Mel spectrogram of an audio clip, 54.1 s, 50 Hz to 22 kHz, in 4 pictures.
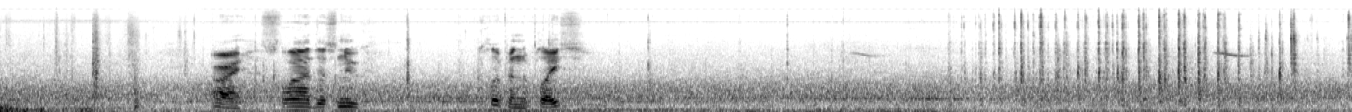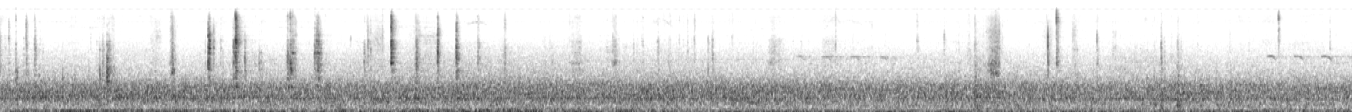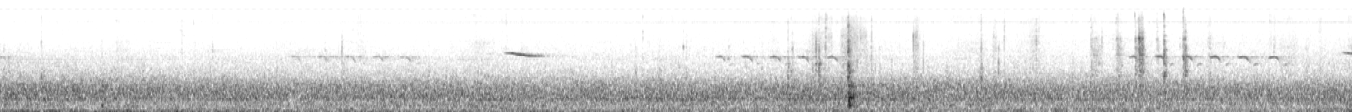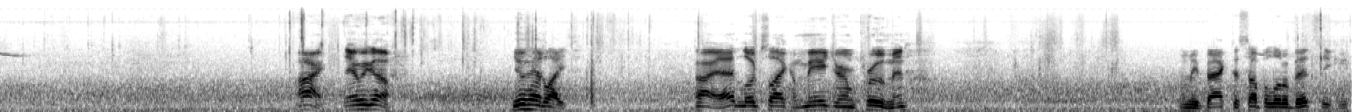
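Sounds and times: bird chirps: 8.4 - 8.9, 12.0 - 12.7, 32.1 - 32.6, 38.2 - 41.0.

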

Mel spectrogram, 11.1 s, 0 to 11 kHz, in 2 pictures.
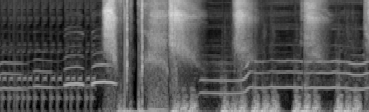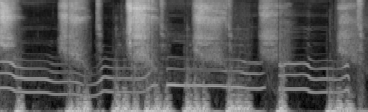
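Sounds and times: beatboxed drum beat: 0.0 - 11.0.

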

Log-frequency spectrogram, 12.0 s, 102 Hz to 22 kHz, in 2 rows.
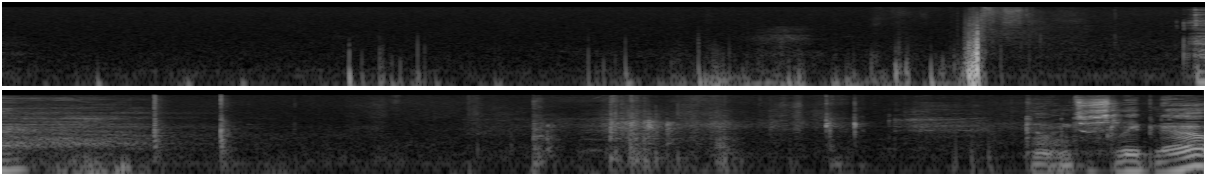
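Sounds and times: phone handling clicks and rustles: 8.6 - 10.4.

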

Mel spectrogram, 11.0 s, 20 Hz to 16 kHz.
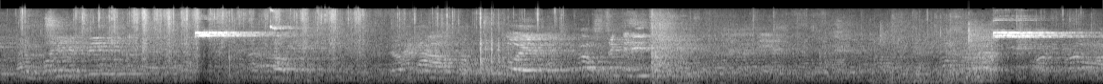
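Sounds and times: shrill whistle: 1.9 - 2.8, 9.9 - 10.9.

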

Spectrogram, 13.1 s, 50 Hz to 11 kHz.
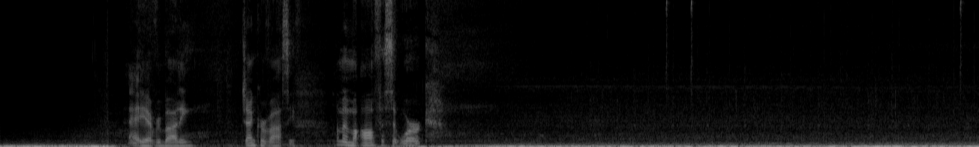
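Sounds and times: deep rumble: 0.0 - 1.8, 4.8 - 13.0
faint hum: 0.0 - 13.0.

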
